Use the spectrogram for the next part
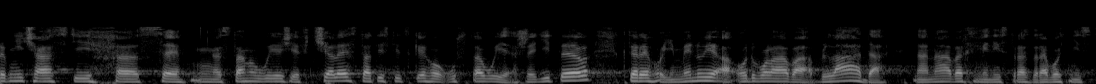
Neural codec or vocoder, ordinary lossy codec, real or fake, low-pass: none; MP3, 24 kbps; real; 7.2 kHz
